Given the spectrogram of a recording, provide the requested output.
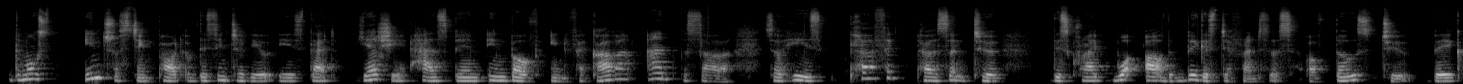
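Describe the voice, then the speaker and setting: A woman talks at a fairly slow pace. Her voice is fairly low-pitched and somewhat breathy. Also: lively intonation. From Estonia. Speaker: podcast host and veterinarian. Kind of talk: scripted narration.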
